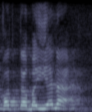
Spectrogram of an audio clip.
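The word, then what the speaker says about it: قَدْ تَبَيَّنَ: Nah, ini kan qad tabayyana ya, qad tabayyana. Nah, itu huruf dalnya itu melebur sempurna ke huruf ta ya, idgam kamil.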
